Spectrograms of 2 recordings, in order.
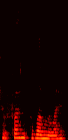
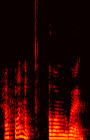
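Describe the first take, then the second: First: Fun said softly and fast, like an afterthought; soft, quick repeat. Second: Said in the usual way. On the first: Shown as a demonstration. Reader repeating her advice softly to viewers. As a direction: echo the line quietly to yourself. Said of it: "repeats the line softer". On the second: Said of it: "repeats the line".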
